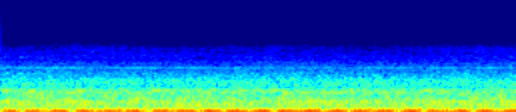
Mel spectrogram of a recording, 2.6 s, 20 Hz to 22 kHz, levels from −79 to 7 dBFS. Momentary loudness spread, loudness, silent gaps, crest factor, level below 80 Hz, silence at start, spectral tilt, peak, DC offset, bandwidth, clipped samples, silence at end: 1 LU; -21 LUFS; none; 10 dB; -18 dBFS; 0 s; -10.5 dB/octave; -8 dBFS; under 0.1%; 2.9 kHz; under 0.1%; 0 s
